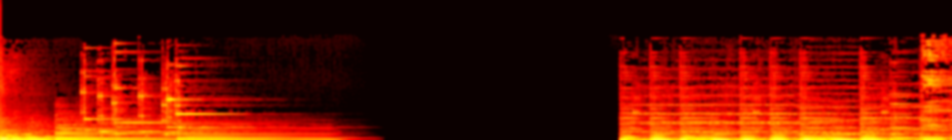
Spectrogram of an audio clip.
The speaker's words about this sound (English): Wow, it's Christmas! Can you hear the jingle bells?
